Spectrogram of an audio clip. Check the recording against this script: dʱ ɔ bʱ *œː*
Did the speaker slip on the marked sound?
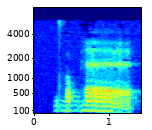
yes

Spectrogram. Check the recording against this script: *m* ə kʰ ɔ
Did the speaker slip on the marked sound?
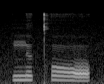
yes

